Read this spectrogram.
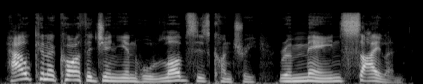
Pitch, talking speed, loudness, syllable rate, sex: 155 Hz, 140 wpm, -18 LUFS, 4.6 syllables/s, male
